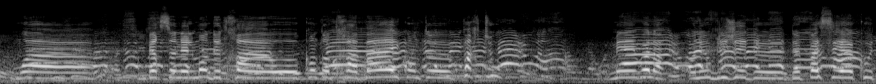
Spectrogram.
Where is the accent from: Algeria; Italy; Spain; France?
Algeria; si on vous laisse rentrer au consulat, on est algérien, on est interdit de rentrer au consulat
